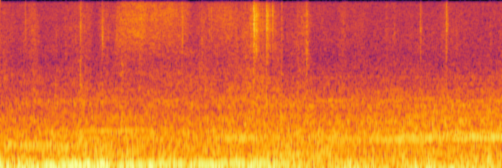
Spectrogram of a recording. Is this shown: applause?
no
